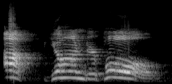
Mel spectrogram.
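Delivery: loud, slow, high crew shout; pirate crew calling farewell. Acted. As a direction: belt it like a sea chant. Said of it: "the others shouted".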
